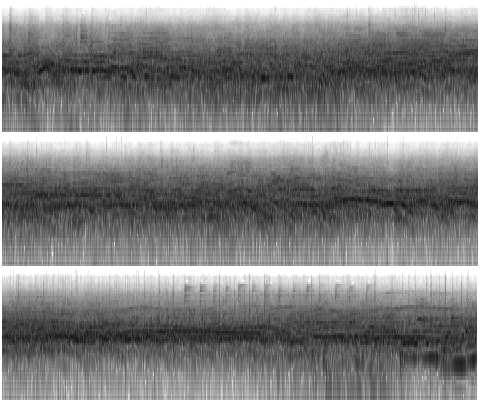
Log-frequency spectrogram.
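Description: A crowd of spectators shouts and cheers loudly close by.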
